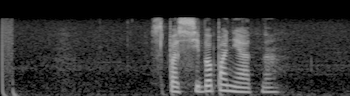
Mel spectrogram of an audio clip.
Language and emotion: Russian, neutral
